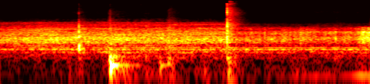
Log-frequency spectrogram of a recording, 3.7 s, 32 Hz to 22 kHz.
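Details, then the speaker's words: General Electric 18-channel 3-5825B AM/SSB CB radio after cap, crystal, VCO and solder repairs, on channel 1 (27.015 MHz): steady receive hiss with sharp, irregular clicks and a pop. Clicking on receive is not yet diagnosed. "we can hear the clicking noise and we'll go through and look at that at another time"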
